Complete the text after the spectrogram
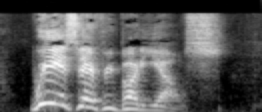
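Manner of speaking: put-on angry father voice. Retelling how the father reacted on the speaker getting home alone, imitating angry dad. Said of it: "He got all mad".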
